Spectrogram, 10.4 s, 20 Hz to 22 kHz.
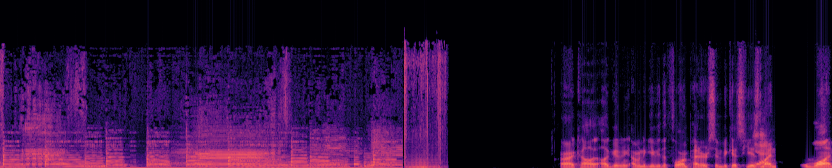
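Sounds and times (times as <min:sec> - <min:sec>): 
goat bleating: 0:00.0 - 0:01.2, 0:02.0 - 0:05.0
speech: 0:07.0 - 0:10.3.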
